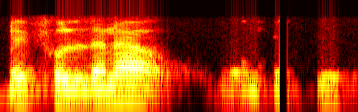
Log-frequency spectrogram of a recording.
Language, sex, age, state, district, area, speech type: Manipuri, male, 30-45, Manipur, Kangpokpi, urban, conversation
